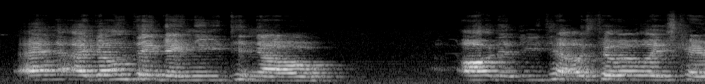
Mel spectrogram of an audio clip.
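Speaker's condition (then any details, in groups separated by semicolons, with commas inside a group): Cerebral palsy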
